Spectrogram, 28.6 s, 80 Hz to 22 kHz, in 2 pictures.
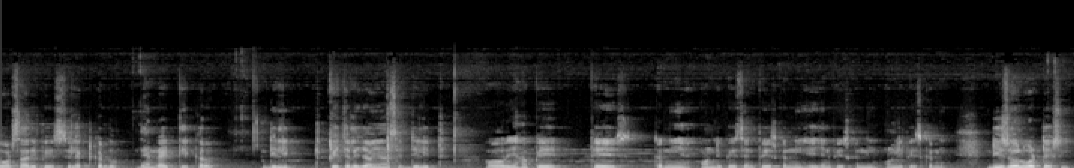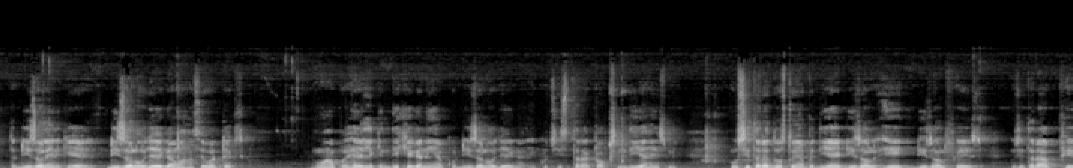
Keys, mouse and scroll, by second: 1.8-3.3 right drag, 3.3 click, 4.5 a, 14.1 click, 14.9 click, 16.8 Delete, 19.1-28.6 middle drag, 22.6 ctrl+z.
